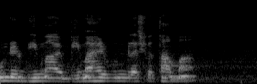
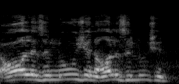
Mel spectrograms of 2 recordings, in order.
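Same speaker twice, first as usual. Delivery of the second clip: despairing cry; 5 semitones higher, 5 dB louder than usual. Retold or imitated. Fleeing warrior's despairing cry.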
